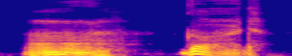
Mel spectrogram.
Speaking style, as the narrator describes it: muttered Chauvelin

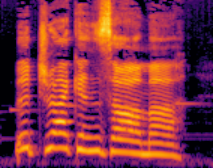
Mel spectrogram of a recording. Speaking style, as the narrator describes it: laughed Morian with delight

